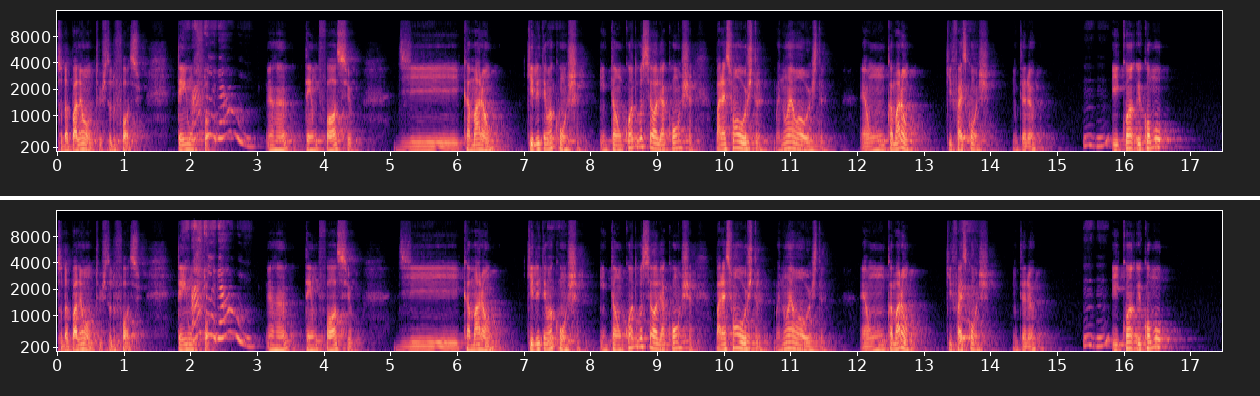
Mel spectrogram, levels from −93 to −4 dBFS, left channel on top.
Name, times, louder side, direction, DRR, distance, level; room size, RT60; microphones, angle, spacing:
voice 1, 0.0-2.1 3.1-4.8 5.1-6.6 7.0-7.8 8.1-11.5 12.0-12.8 13.3-13.9 14.3-14.7 15.8-16.5, equal, 10° left, 1.0 m, -25 dB
voice 2, 1.9-3.0 7.3-7.7 12.7-12.8 13.5-13.8 15.4-15.8, right 4 dB, 35° right, 0.5 m, -32 dB
21.0 x 7.3 x 7.8 m
head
